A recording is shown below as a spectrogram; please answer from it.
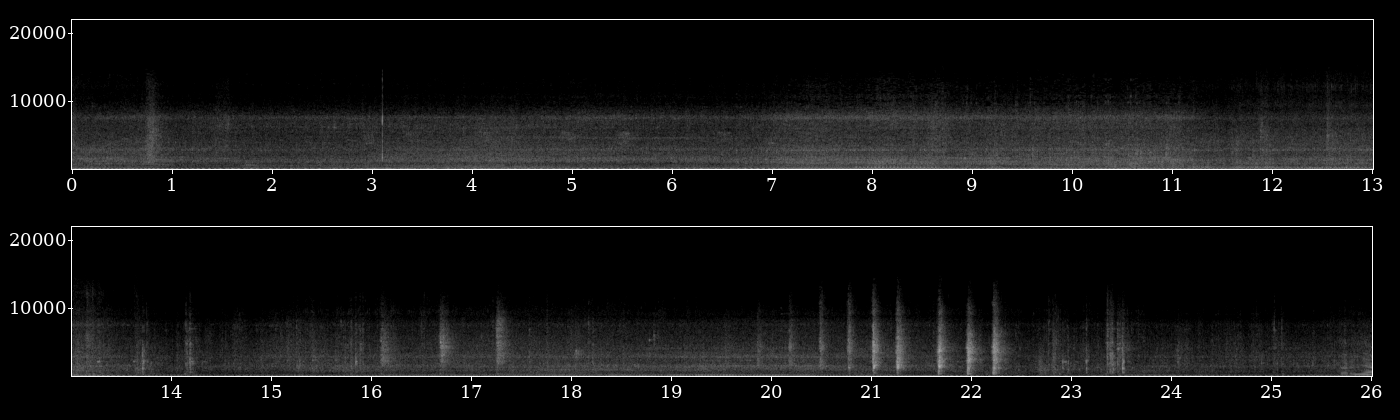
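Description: Motorcycle engine running steadily while riding along a rough village path, louder in the first half and dropping somewhat about halfway through. Near the end a quick run of sharp clicks or rattles.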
